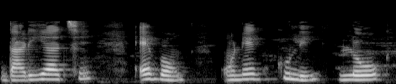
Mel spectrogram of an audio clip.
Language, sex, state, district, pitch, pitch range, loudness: Bengali, female, Tripura, West Tripura, 220 Hz, 210-240 Hz, -17 LUFS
